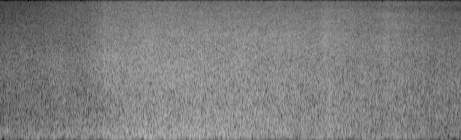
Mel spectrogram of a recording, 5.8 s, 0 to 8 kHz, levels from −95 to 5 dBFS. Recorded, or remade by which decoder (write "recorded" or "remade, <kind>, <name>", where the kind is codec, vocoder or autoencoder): recorded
